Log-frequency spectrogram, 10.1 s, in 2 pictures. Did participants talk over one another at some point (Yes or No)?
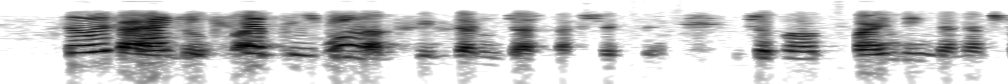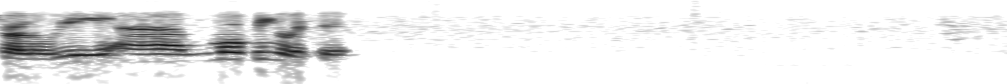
Yes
